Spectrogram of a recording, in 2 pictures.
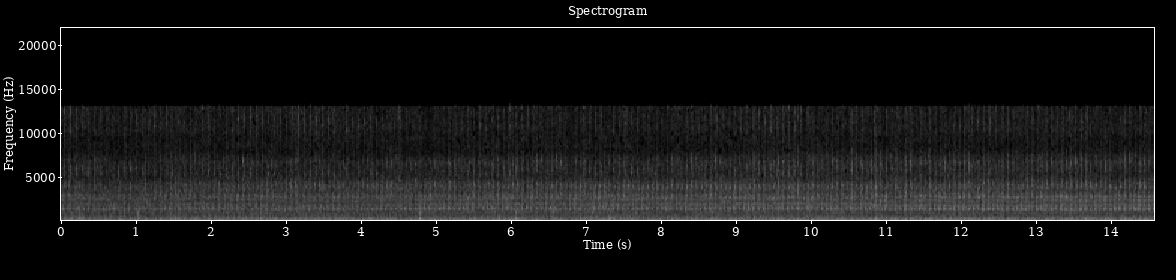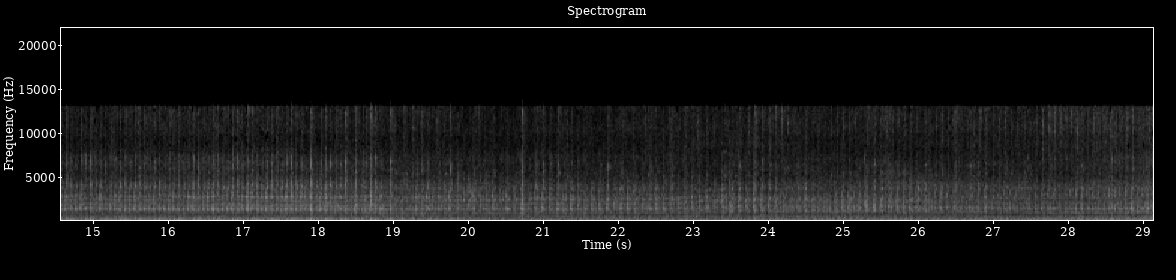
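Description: Engine of a two-wheel hand tractor running steadily under load as it ploughs the field. Its note shifts slightly about two-thirds of the way through.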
